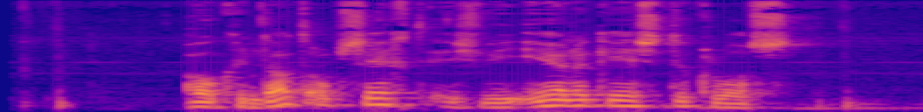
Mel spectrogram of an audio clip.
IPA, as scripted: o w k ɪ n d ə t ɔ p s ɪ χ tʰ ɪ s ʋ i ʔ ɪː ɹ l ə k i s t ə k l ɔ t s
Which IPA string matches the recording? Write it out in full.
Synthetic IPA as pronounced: o w k ɪ n d ɑ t ɔ p s ɪ χ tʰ ɪ s ʋ i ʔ ɪː ɹ l ə k ɪ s d ə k l ɔ s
